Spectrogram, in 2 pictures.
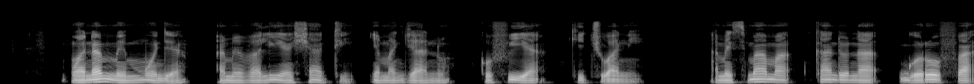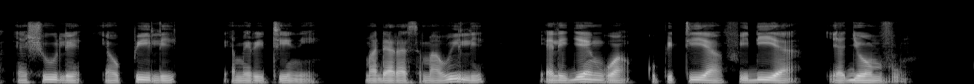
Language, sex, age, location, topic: Swahili, male, 25-35, Mombasa, education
